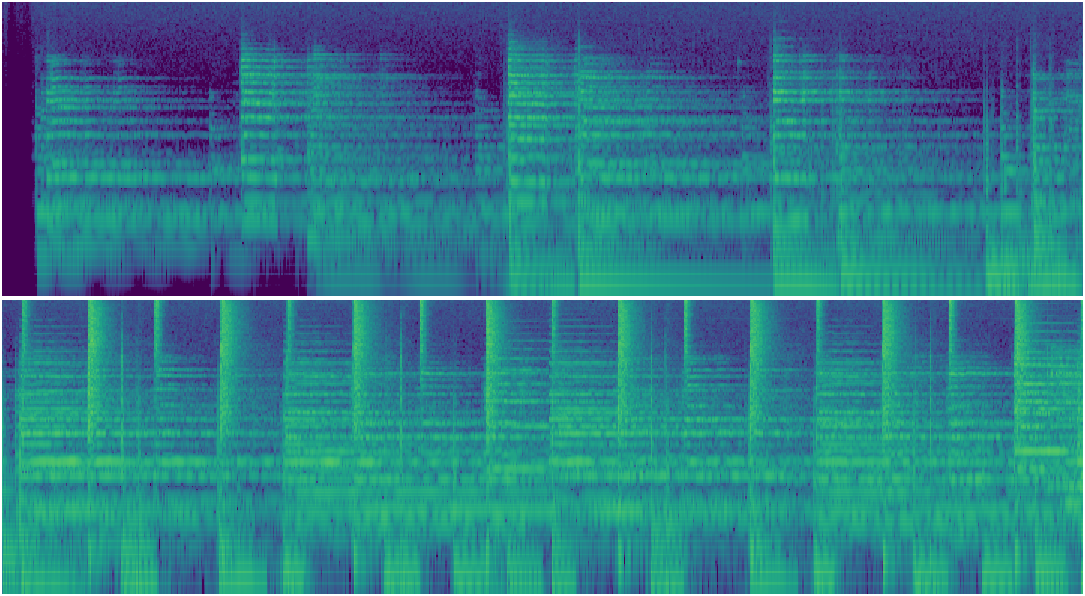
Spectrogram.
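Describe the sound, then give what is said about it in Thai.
A recorded song plays on its own, opening with layered chorus-soaked synth tones that build in sections before a steady beat with sharp percussive hits kicks in around the midpoint, loud and full. “ก็ถ้างั้นเรามาเปิดเพลงฟังไปทีละท่อนไหม”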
